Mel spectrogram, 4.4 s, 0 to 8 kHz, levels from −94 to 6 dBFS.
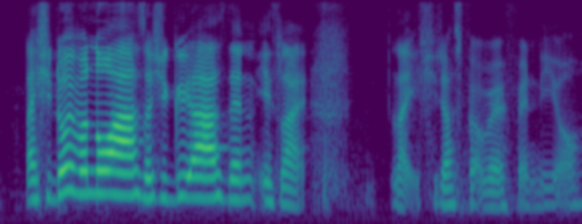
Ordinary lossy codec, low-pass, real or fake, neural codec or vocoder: none; none; real; none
